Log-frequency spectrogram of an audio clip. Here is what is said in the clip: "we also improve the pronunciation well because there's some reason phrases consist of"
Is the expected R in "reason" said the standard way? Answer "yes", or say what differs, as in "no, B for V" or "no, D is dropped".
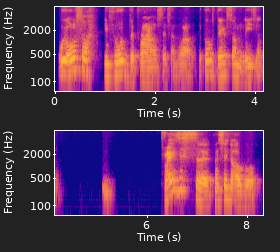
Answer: no, L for R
